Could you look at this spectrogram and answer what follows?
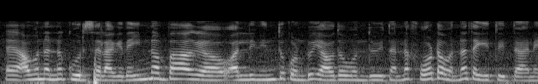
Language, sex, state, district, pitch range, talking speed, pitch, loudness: Kannada, female, Karnataka, Shimoga, 200-240 Hz, 110 wpm, 215 Hz, -19 LUFS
